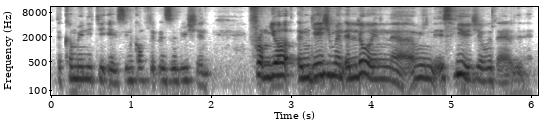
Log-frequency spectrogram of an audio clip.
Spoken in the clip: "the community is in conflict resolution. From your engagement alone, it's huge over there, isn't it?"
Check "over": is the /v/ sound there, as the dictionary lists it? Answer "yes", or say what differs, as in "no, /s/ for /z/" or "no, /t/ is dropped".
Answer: no, /w/ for /v/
